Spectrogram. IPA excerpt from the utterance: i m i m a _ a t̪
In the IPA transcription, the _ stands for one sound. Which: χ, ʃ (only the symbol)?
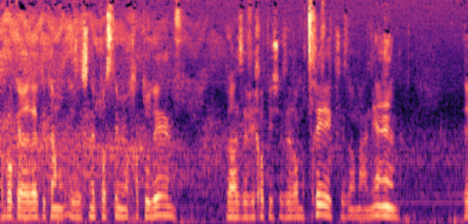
χ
